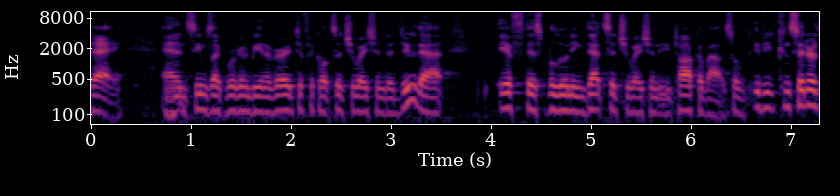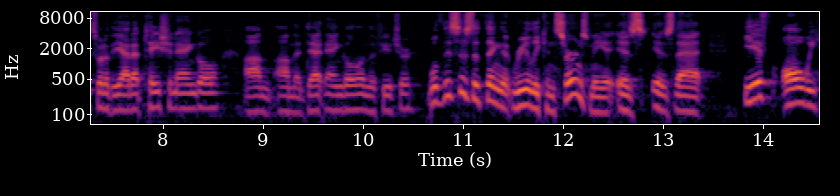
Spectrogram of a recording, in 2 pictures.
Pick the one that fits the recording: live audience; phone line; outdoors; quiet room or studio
live audience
